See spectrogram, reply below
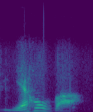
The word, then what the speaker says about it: Yehovah: Remember, how we have Jehovah and all those, but in Hebrew it's Yehovah, and no Jewish person can pronounce Yehovah.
